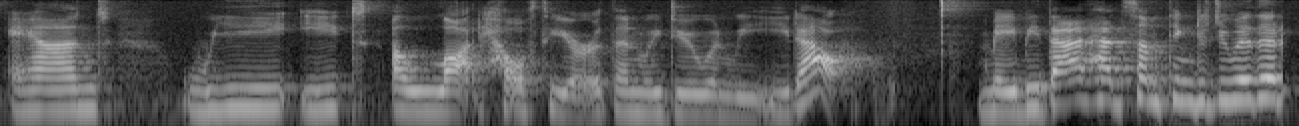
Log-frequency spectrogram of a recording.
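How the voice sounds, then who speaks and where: A woman's voice: mid-range voice, a bit bright. An American woman vlogger talking candidly and informally to her viewers, with frank, emphatic delivery. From United States. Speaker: travel vlogger. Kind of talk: candid, conversational monologue to viewers.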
